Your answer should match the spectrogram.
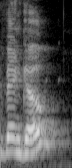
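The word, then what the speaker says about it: Van Gogh: much time as and Van go put into a single brush stroke who van go um isn't it pronounced van go don't be like that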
